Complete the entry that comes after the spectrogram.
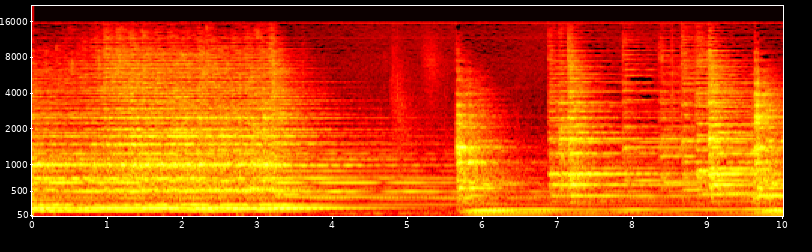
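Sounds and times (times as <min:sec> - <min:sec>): hammered dulcimer: 0:00.0 - 0:10.0
marimba: 0:00.0 - 0:10.0.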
